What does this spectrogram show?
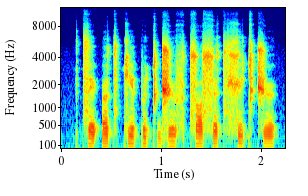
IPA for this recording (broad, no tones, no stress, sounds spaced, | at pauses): t͡s e ʔ œ t͡s kʲ e p ø c d͡ʒ ø f t͡s ɔ s ø t͡s xʲ ɐ c t͡ʃ ʏ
